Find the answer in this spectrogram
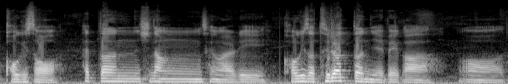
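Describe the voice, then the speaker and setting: A nineteen-year-old man answering interview questions hesitantly, his voice dropping quietly at the ends of his sentences. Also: medium pitch. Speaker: student interviewee.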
